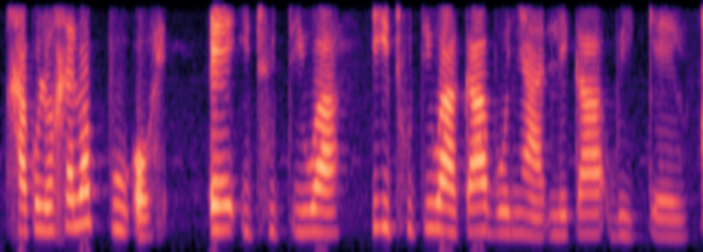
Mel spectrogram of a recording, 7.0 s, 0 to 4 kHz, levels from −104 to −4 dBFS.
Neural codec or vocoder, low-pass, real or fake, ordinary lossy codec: none; 3.6 kHz; real; none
